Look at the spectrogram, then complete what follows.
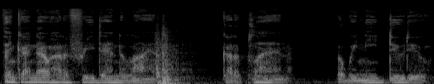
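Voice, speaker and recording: An actor playing a stoic, world-weary monster hunter in a video game, speaking tersely in a gruff, deadpan voice. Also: male voice, low voice, normal speed, very noisy. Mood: businesslike. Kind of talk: video game cutscene dialogue.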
